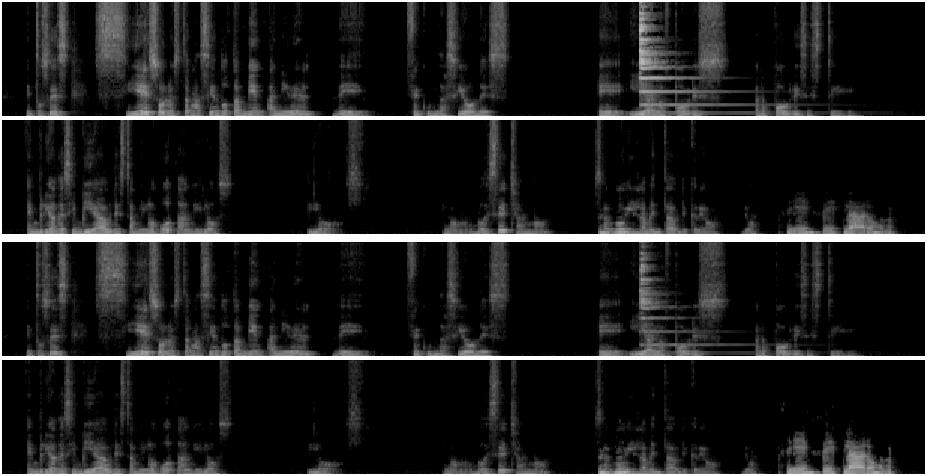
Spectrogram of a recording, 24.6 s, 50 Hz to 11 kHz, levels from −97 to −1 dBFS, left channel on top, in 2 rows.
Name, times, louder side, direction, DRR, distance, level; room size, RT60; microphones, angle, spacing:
voice 1, 0.3-4.9 5.4-6.7 7.9-9.6 10.0-11.4 12.6-15.3 16.4-17.1 18.2-19.6 20.3-21.9 22.2-22.4, left 3 dB, 20° left, 0.4 m, -49 dB
sound 1, 8.5-9.9, left 15 dB, 90° left, 0.3 m, -37 dB
voice 2, 20.3-20.7 22.8-24.2, right 6 dB, 60° right, 0.3 m, -40 dB
5.0 x 2.7 x 3.2 m
head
